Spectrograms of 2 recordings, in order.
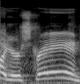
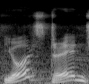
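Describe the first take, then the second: First: It is spoken in a Canadian accent. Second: It is spoken in an Indian accent. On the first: "just my regular Canadian accent" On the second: "Can I have the Indian tree?"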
